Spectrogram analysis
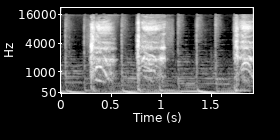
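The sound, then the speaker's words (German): People coughing in several rough, loud bursts, one after another, with short gaps between them and no talk. “Ja, überall. Husten Sie rum.”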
